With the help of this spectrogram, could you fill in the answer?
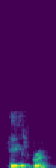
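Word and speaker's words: Happisburgh: But you've also got, the first evidence of humans, so footprints, down in, you'll never guess how this is pronounced if you don't know it, Haysborough.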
